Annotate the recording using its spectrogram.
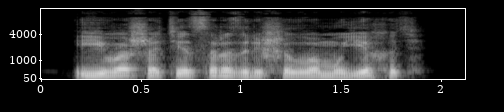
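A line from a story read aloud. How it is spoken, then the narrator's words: Plain. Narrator (Russian): спросила она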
